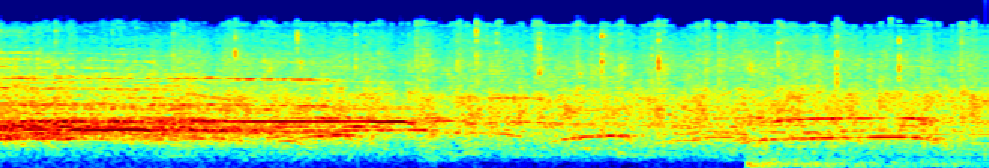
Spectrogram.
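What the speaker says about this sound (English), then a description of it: "please join me in giving them a big round of applause." A campaign crowd at an election night event applauds continuously, a dense roar of clapping and cheering held at steady loudness throughout.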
